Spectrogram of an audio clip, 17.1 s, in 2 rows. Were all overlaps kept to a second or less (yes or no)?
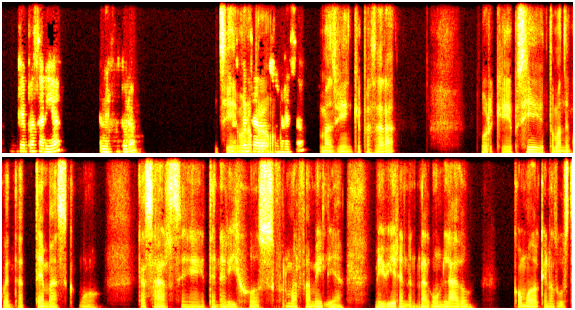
yes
